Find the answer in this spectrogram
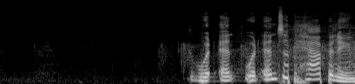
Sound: audience clapping

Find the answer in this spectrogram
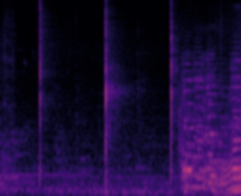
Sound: claps; classical music

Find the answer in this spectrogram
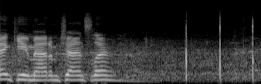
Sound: applause

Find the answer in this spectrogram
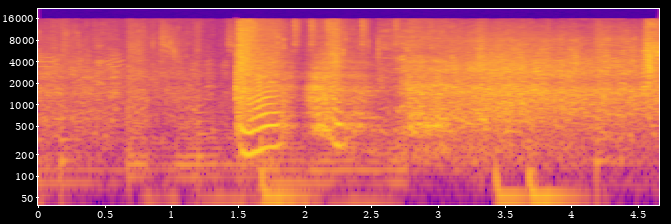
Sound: blowing nose

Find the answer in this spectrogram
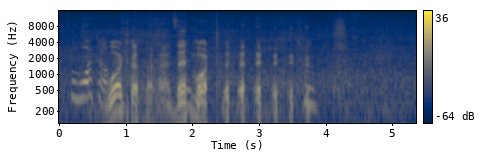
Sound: laughs

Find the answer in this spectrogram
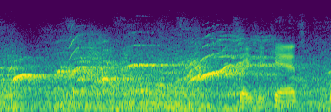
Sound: yelling

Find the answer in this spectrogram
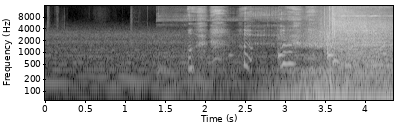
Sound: crying

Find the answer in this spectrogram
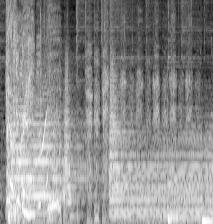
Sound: panting

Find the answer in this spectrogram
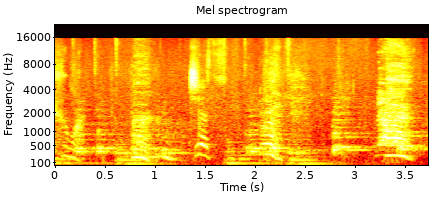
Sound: whines

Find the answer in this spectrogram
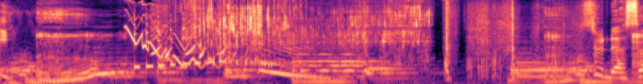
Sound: pouring milk

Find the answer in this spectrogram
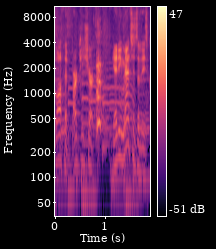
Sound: bark

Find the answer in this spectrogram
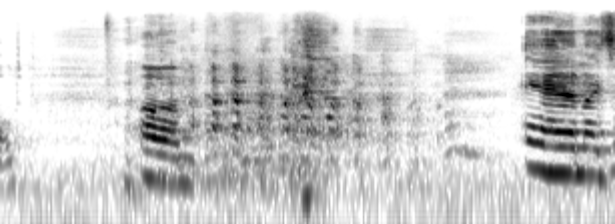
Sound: laughter

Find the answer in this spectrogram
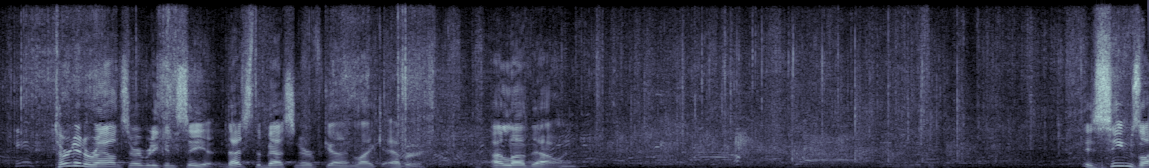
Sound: audience laughing and clapping

